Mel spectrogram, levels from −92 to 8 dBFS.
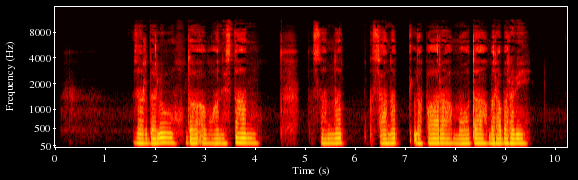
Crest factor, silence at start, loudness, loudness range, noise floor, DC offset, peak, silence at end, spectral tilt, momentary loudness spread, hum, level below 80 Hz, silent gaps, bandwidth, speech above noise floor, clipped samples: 18 dB; 1.55 s; -27 LUFS; 4 LU; -73 dBFS; under 0.1%; -10 dBFS; 0.8 s; -6.5 dB/octave; 15 LU; none; -62 dBFS; none; 11 kHz; 46 dB; under 0.1%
